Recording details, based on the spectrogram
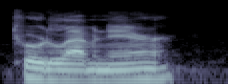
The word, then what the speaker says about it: Tour de l'Avenir: And then, you know, I listened to your podcast the other day of the 2010 Tour de l'Avenir.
